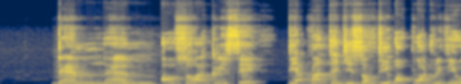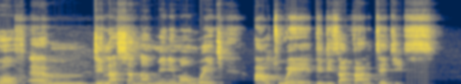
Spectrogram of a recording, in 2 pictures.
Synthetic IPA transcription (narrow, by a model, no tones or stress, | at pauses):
dɛ̃mɛmɔlsoaɡɹise | diadvãnted͡ʒisɔvdiʔɔpwɔdɹivjuɔvɛmdinaʃɔnalminimɔ̃mwed͡ʒ | aʊtʰwedɨdisadvãnted͡ʒḭs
